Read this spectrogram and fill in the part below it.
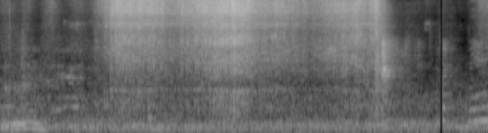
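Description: Window blinds rattle as a cord pulls them up.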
